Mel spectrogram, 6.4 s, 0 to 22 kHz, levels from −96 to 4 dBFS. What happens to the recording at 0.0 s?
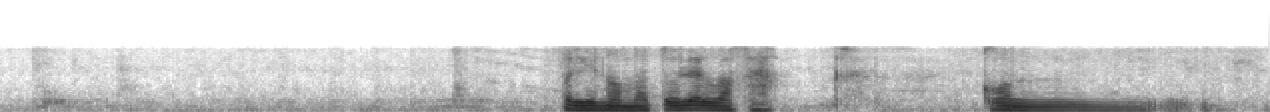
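Right from 0.0 s the speech is already coming through the G.723.1 codec, and it stays that way for the whole clip rather than starting at that point. The codec works in 30 ms frames and throws away everything above 4 kHz, and the heavy damage here fits its low rate of around 6.3 kbit/s. So the speech sounds muffled and hoarse, consonants smear into each other, and the voice model lags behind quick changes.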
